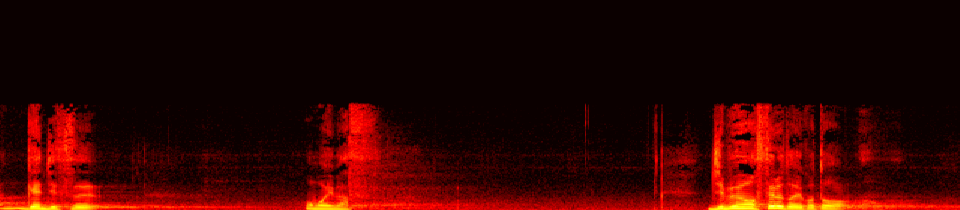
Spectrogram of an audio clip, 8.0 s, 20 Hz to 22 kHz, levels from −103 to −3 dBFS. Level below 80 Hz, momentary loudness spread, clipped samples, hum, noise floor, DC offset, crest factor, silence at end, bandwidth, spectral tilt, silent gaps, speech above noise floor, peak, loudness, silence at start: -70 dBFS; 24 LU; under 0.1%; none; -71 dBFS; under 0.1%; 22 dB; 0.65 s; 11.5 kHz; -7 dB/octave; none; 43 dB; -10 dBFS; -29 LUFS; 0 s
